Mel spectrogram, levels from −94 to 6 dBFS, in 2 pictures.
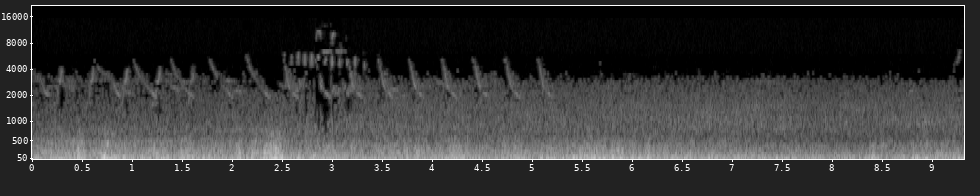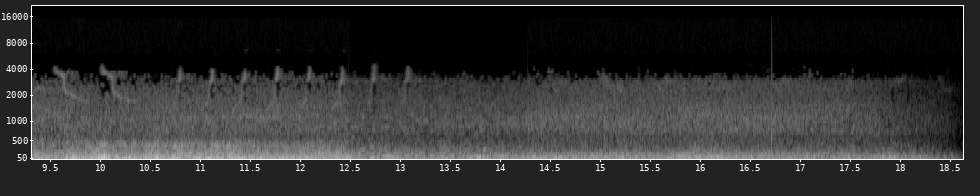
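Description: Channel delay (comb filtering) runs from 12.49 to 14.28 s. One channel arrives around ten milliseconds behind the other, and when the two are folded into mono, their shared content cancels at a regular series of frequencies, the first near 40 Hz and the rest stacked evenly above it. Through this stretch the audio turns hollow and slightly phasey, with a fixed, combed colouring that stays put until the channels realign.

A loud pop occurs from 16.72 to 16.75 s: a single sharp pop sitting roughly 5 dB above the surrounding sound, which carries on underneath it without a break. Its shape fits a brief voltage step or spike, likely from a plug, switch, static discharge or driver glitch, being added to the signal and then rounded off by the circuitry that follows, leaving one short, percussive transient.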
